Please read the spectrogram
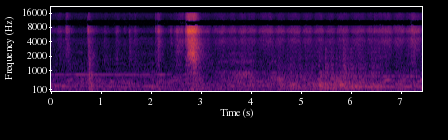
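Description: Whiteboard eraser being rubbed across a whiteboard, wiping off marker writing. There is one short, louder scrape about three seconds in, then steady rubbing.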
